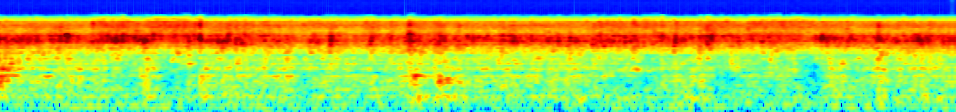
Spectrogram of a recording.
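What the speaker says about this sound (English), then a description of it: "so we're just rinsing that out" Running tap water rinses a two-part dental suction tip at a sink, a steady broadband gush and splash that holds even and fairly close throughout.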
